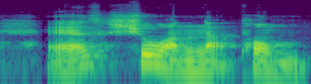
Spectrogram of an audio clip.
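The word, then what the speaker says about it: Suvarnabhumi: বিমানটি অবতরণ করল এট সুবর্ণাভূমি সুবর্ণভূমি এয়ারপোর্টে 45 পিএম মানে 4টা 55 মিনিটে বিকাল 4টা 55 তে নেম সুবর্ণভূমি সুবর্ণভমি নামটি প্রস এটি উচ্চারণ করা হয় প্রনাউন্স করা হয় সুয়ন্নাফম নেম ড্রাইভ এই নামটি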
